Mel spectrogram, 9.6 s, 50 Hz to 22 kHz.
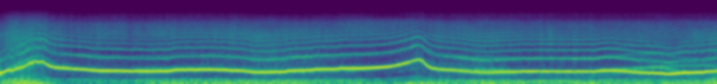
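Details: Quad with Xing 2207 2450kv motors, new 5x4 props on new frame, reused Bardwell F4 v1 FC and Spedix 30A BLHeli32 ESCs, Betaflight 4.1 RPM filtering, 1500mAh 4S: high motor whine sweeping with throttle, fast unsteady warble; constant microvibrations, cause unclear.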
